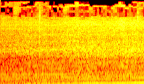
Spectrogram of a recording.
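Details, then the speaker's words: Car that shook after starting for two months, after camshaft solenoid valve repair, started in P: engine fires and revs smoothly with no shake or stumble; problem solved, running healthy. "the power of the car is very strong let's go to the front and take a look did you see it the engine doesn't shake at all the problem has been solved"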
